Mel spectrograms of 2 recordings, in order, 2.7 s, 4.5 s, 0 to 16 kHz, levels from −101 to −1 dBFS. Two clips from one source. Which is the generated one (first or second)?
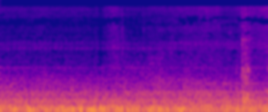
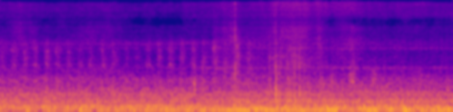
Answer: second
